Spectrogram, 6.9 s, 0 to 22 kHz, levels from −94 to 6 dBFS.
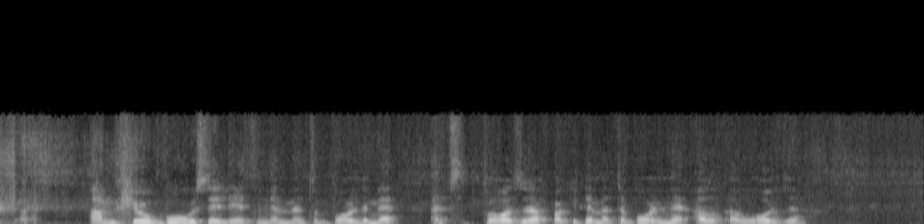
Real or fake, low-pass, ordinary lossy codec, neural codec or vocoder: fake; 10.8 kHz; MP3, 64 kbps; codec, 16 kHz in and 24 kHz out, 0.8 kbps, FocalCodec, streaming, 65536 codes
